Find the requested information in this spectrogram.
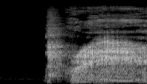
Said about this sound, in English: That's not a lion. That's a tiger.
